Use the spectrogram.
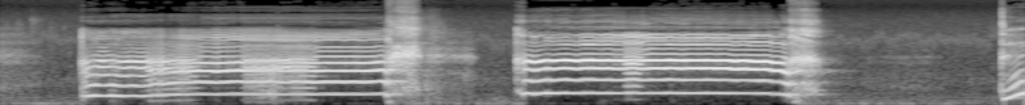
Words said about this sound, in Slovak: Zvuk každodenných ranných činností lesných obyvateľov prehlušil prenikavý nárek.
